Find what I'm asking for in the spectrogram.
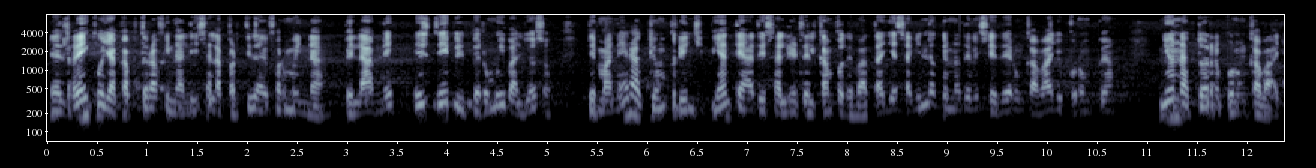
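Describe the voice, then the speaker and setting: Man, live book reader, measured delivery; distant mic, long reverb, dull lo-fi sound. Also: fairly low pitch, breathy edge. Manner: measured reading with occasional restarts. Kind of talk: live reading aloud of a nonfiction book.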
